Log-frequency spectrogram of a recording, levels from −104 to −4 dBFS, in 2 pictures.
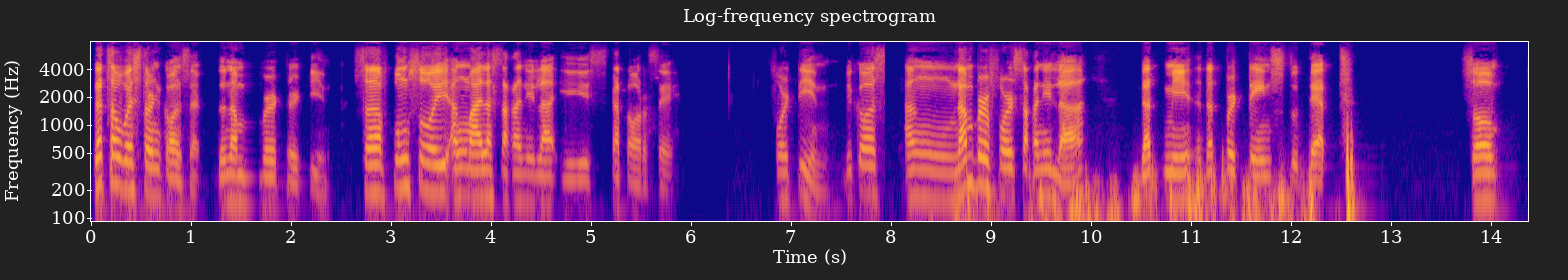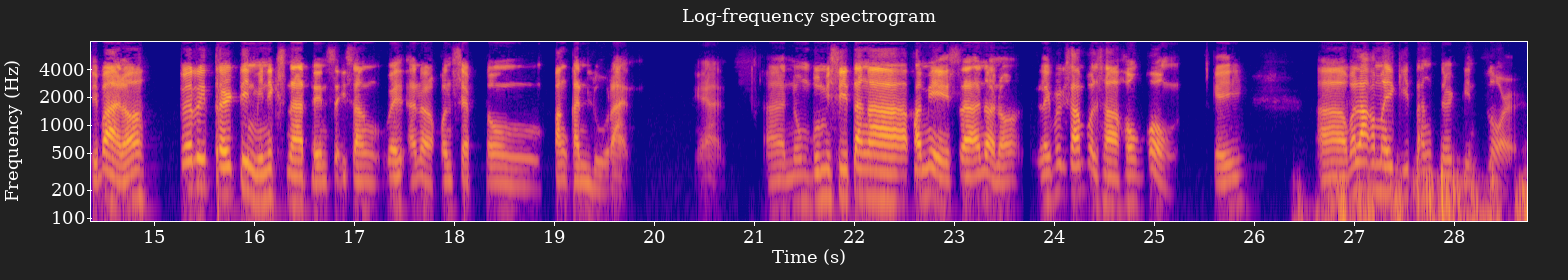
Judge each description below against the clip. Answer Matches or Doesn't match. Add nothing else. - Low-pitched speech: Doesn't match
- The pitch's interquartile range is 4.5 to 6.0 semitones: Matches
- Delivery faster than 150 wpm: Doesn't match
